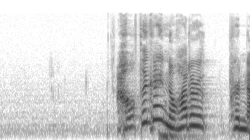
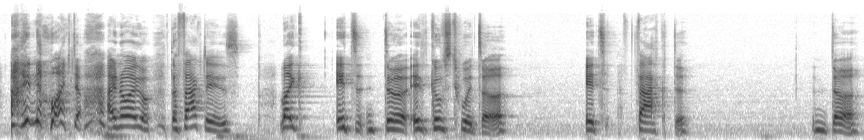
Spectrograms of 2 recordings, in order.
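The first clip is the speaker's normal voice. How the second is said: ordinary talk, nothing marked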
